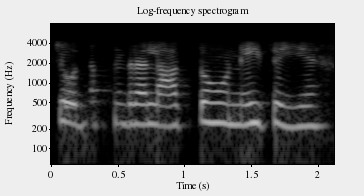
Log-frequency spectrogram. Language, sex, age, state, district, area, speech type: Hindi, female, 18-30, Rajasthan, Jaipur, rural, conversation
